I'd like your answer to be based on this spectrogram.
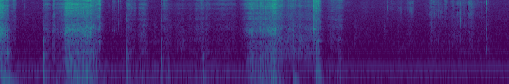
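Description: A gouge carves into a solid pale softwood board, then a gloved hand brushes and rubs the surface. Loud, bright, rasping scrapes near the start and in the middle are set among short sharp ticks. It ends in quieter, soft rubbing over a faint low hum.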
